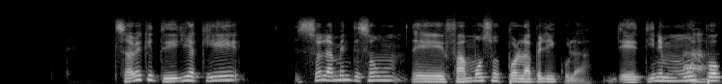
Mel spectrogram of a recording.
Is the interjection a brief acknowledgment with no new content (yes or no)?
yes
